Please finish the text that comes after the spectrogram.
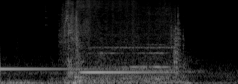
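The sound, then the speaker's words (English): An elevator door at floor level 9 slides open with a steady motorized whir and a faint humming tone, lasting just over a second before stopping and leaving a low background hum. “Floor level 9. Door opening.”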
